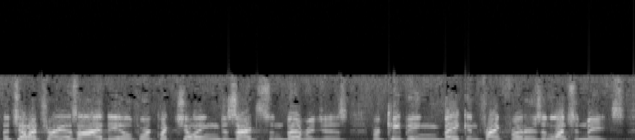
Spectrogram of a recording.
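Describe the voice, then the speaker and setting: An American man announces a 1950s radio commercial with a forceful, bright delivery and hugely swinging intonation. The voice carries a long hall reverb on old broadcast tape. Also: mid-range voice, wildly swooping pitch, normal speed.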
